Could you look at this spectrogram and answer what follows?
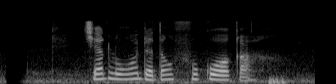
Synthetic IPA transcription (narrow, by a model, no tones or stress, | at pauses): t͡ʃɛrluŋɔda̤t̪əŋfukuɔka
